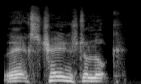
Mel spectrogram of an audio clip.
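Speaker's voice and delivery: ordinary delivery, nothing marked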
